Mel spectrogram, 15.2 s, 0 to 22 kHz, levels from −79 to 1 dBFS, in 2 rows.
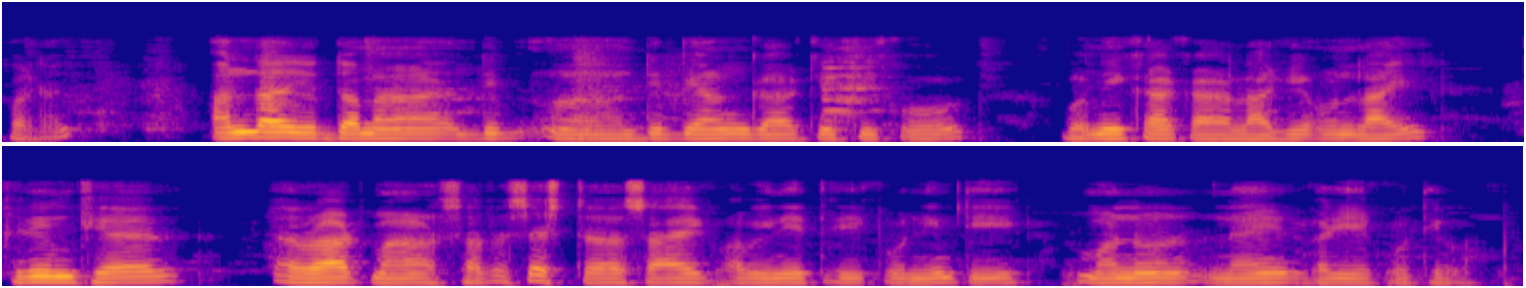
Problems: none marked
